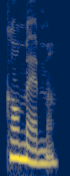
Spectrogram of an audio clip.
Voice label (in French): "quand même", French; flashcards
